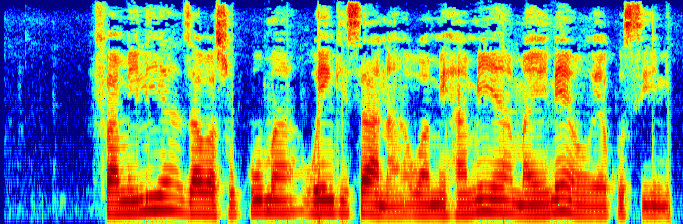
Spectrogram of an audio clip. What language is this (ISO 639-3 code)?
swa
